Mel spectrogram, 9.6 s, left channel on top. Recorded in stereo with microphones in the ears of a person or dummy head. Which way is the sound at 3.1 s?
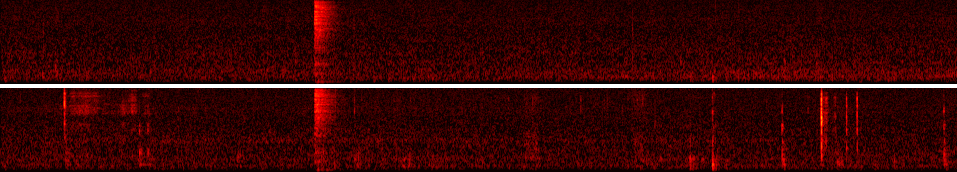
30° left (ahead or behind).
